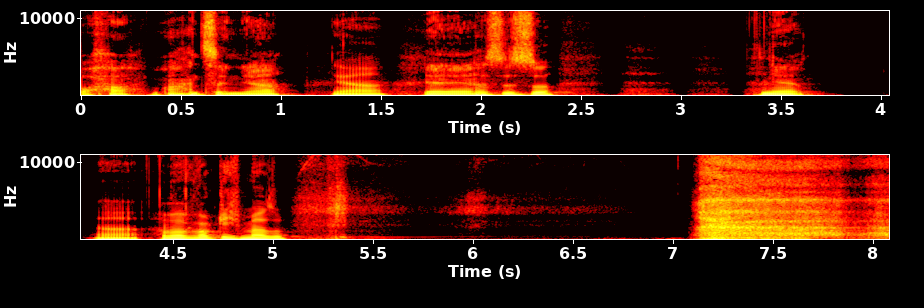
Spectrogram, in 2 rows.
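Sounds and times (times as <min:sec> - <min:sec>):
speech: 0:00.0 - 0:02.6, 0:03.4 - 0:05.4
long deep belly breath drawn in: 0:02.4 - 0:03.4, 0:05.1 - 0:08.0.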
